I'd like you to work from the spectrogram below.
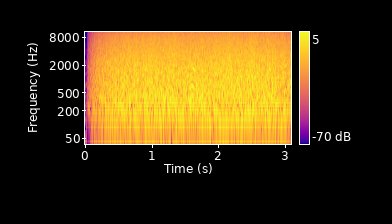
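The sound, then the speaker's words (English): A steady, full roar of rushing water from BX Creek and its falls along the BX Creek and Falls Trail in Vernon, continuous with no breaks, filling the scene from start to finish without any voices. “a hike along the BX Creek and Falls Trail”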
